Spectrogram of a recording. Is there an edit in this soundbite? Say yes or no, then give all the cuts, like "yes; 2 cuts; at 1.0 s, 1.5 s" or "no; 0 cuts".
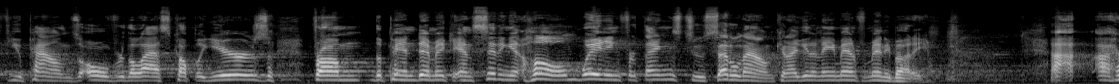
no; 0 cuts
